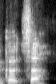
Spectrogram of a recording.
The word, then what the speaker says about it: Götze: Is Mario Götze. Is that how you pronounce his name?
